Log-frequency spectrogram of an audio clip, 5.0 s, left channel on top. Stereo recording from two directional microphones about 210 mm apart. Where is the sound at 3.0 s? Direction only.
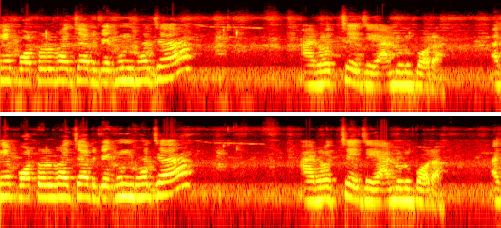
50° right (ahead or behind).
